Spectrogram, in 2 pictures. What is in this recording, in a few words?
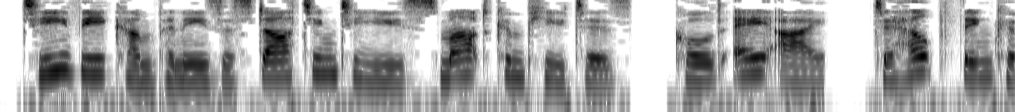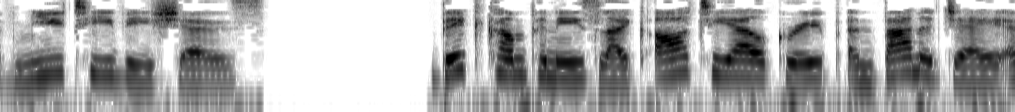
English NORMAL Reading; TV companies try using smart computers to make shows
